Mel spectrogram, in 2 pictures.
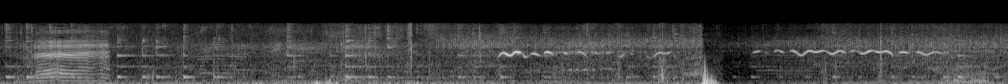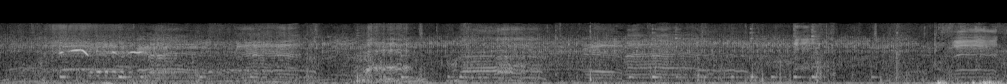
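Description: A large flock of sheep bleating, many quavering calls overlapping one another, with a brief dropout in the sound about seven seconds in.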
